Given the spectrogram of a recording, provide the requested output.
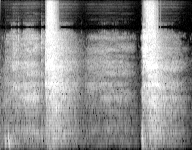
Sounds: Sneeze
